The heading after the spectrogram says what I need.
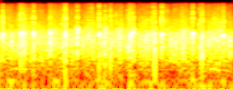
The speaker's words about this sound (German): Aber jetzt wollen wir erstmal äh, Thomas äh, Kessen begrüßen mit einem herzlichen Applaus hier aus München.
